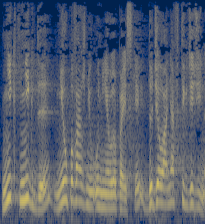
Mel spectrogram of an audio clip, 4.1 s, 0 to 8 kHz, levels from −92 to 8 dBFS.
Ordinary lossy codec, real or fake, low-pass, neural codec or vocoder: none; real; none; none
